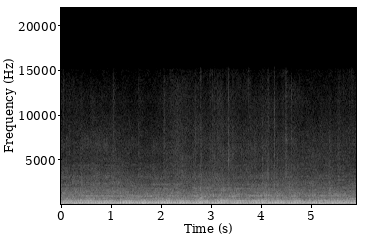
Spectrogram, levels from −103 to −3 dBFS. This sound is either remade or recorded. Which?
remade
